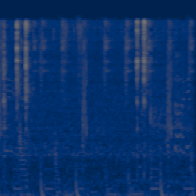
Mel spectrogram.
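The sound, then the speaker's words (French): The control key on a computer keyboard is pressed, giving a few sharp, fairly faint clicks spaced apart, with quiet gaps between them. “je peux appuyer sur la touche contrôle. Vous voyez, tac, tac, touche contrôle du clavier.”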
